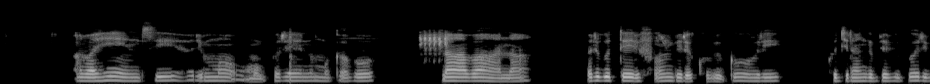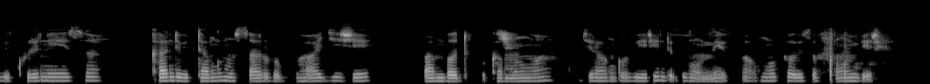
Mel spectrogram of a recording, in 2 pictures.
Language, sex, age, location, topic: Kinyarwanda, female, 18-24, Gakenke, agriculture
